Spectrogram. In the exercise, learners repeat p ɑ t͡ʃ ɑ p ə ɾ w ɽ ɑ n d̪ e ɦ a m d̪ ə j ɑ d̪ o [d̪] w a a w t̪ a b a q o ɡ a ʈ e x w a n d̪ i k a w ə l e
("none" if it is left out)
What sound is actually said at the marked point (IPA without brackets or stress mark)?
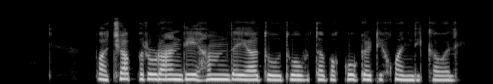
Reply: d̪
